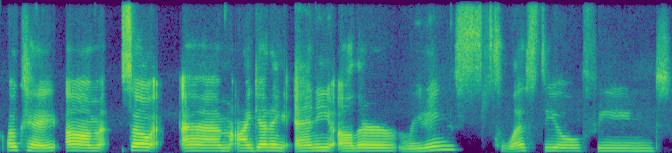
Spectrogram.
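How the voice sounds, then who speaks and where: A woman's voice: mid-range voice, fairly even intonation, no echo, muffled recording. A woman playing in a tabletop game, chatting casually and rephrasing as she thinks. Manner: halting, rephrasing as she goes. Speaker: player.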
